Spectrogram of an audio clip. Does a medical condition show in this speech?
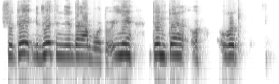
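Yes: cerebral palsy.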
